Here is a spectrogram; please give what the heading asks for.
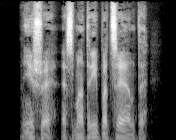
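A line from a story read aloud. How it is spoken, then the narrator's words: Quiet. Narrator (Russian): тихо проговорил Глеб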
